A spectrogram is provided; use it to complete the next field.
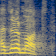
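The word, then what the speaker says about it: Hadhramaut: U this province of Hudra, how do you pronounce it as Hyderamoth and uh next to it is uh uh um what what's the name of that provin?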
